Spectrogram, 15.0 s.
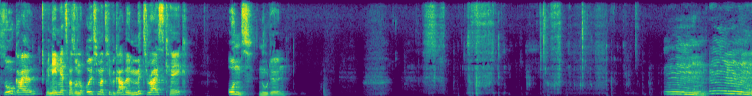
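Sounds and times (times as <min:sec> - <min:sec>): man chewing noodles: 0:07.8 - 0:13.3.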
